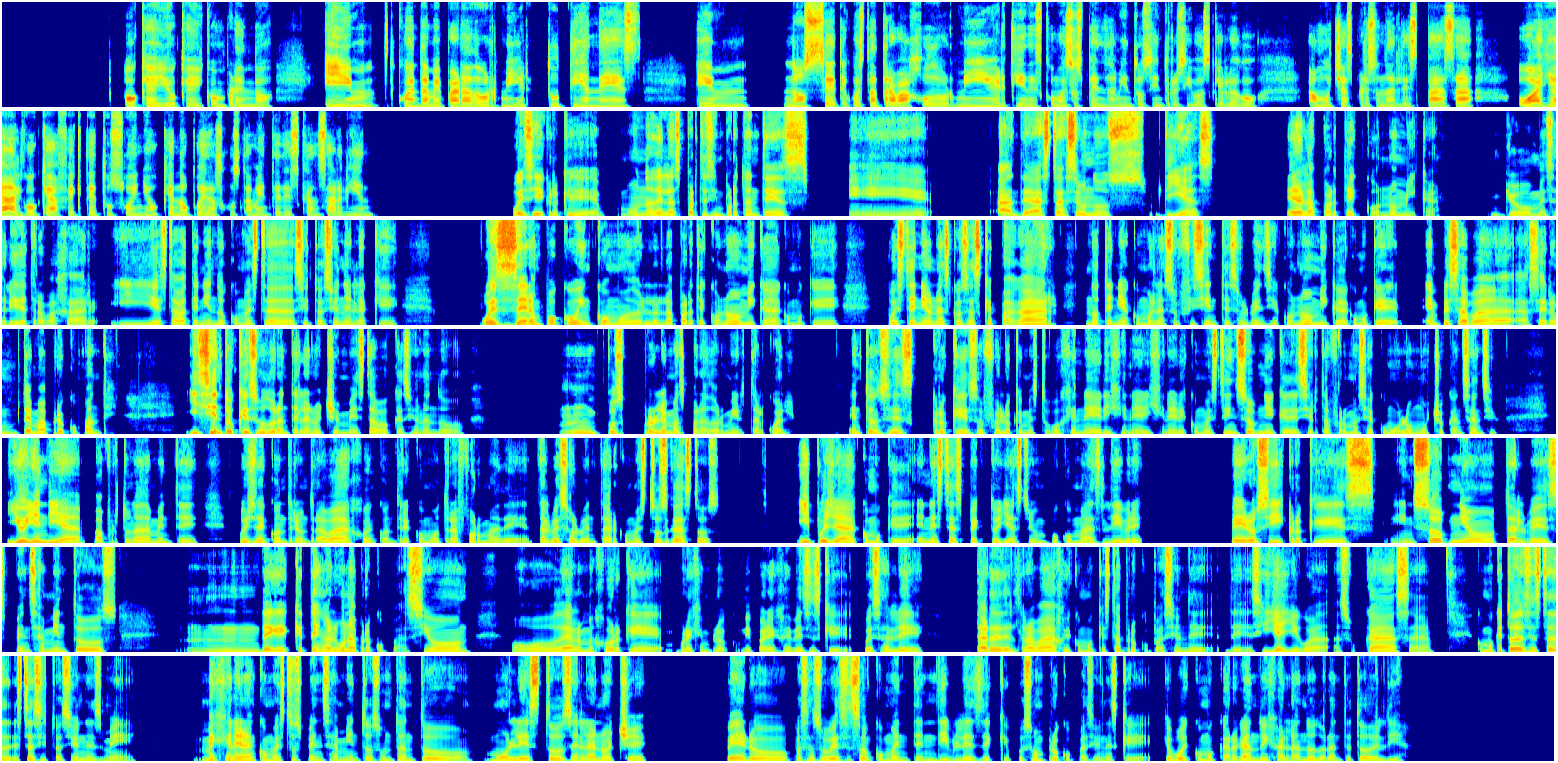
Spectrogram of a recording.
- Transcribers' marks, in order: other background noise
- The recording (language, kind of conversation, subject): Spanish, advice, ¿Cómo puedo despertar con más energía por las mañanas?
